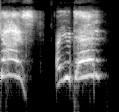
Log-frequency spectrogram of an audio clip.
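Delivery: very loud, very high booming shout, amplified-sounding. A player's character leans into a hole and calls down: voice three times louder. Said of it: "I can make my voice three times louder".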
